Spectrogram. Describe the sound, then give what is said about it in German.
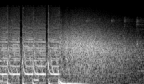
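A mobile phone ringtone plays a quick electronic melody of repeated, sliding tonal notes for about a second, then cuts off into a loud, fading hiss. “Das war mein Handy. Ja, sowas muss ich mir anhören.”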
